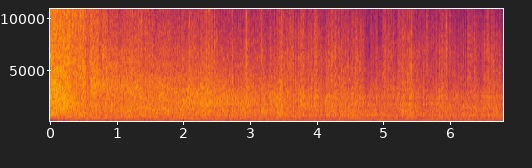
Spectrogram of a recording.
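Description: Twin turbofan engines of an F-15DJ fighter jet at high power in a close pass. Loudest just as it opens, it then holds a steady, dense rushing jet noise.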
